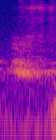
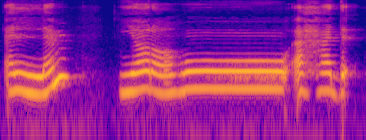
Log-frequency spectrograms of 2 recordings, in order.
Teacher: النون الساكنة وبعدين اللام من حروف الاستثناء، يبقى هنا في ايه؟ إدغام ومفيش غنة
